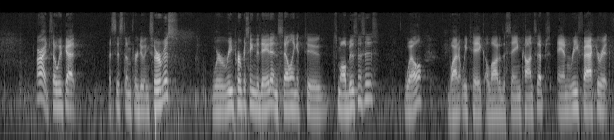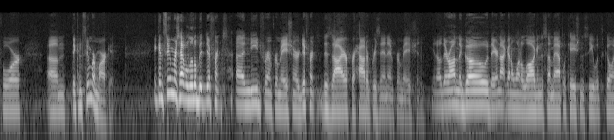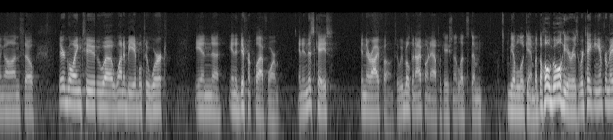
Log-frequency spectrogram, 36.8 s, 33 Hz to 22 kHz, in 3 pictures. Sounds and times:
Speech: 0:00.8 - 0:01.6, 0:02.2 - 0:03.6, 0:04.2 - 0:14.6, 0:15.4 - 0:36.8.

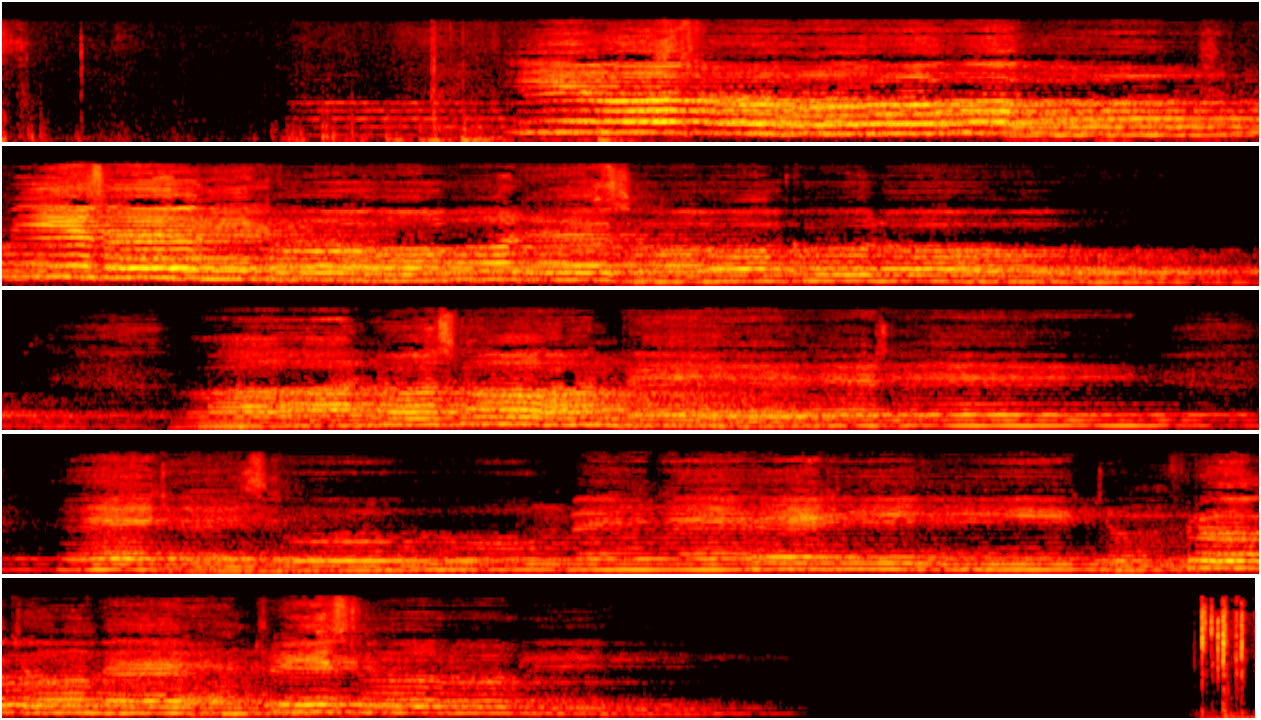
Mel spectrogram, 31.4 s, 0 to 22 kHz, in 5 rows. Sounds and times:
Chant: 0:01.4 - 0:28.8.

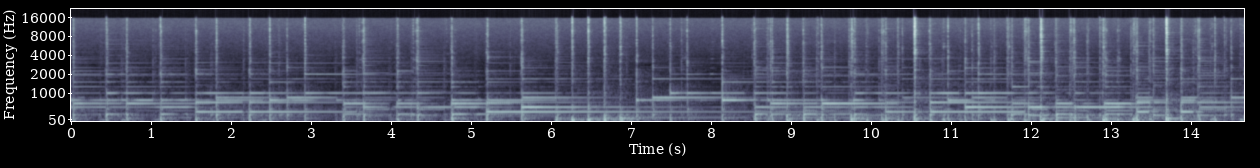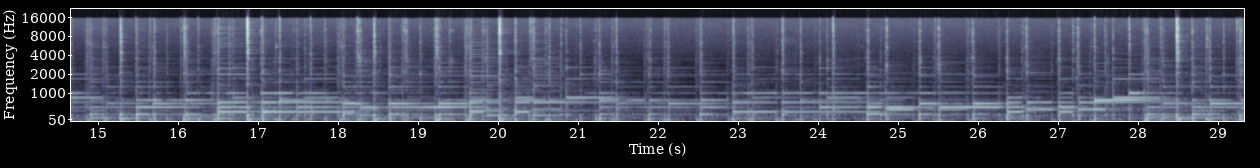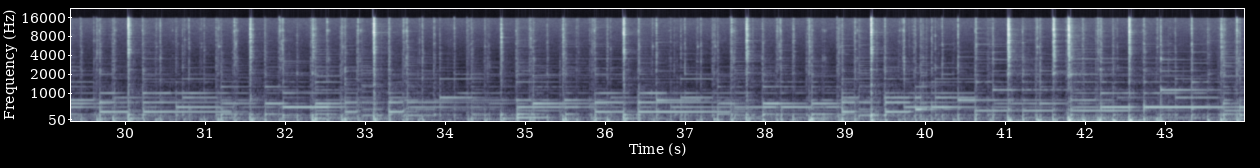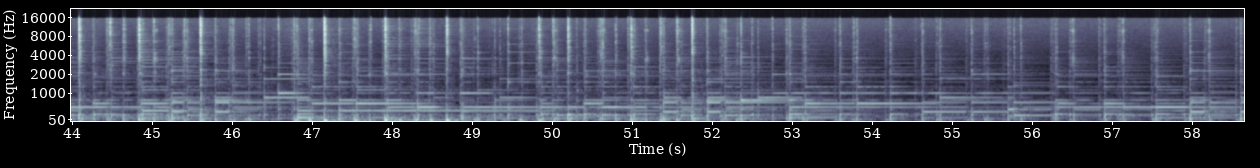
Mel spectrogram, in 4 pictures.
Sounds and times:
Music: 0:00.0 - 0:58.6.

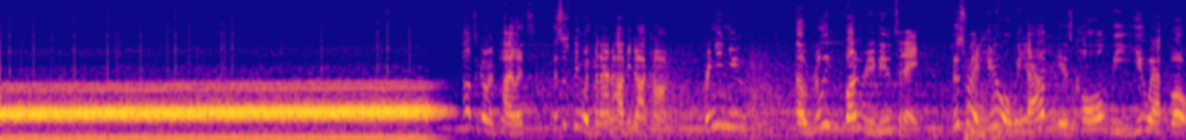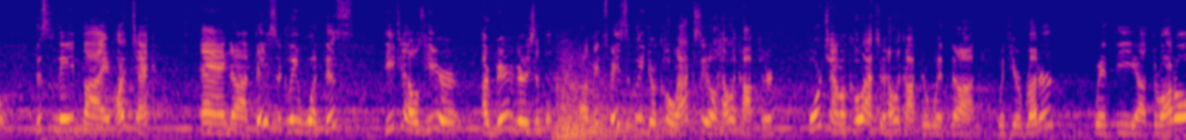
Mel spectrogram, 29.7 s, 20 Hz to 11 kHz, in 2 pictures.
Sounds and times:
Speech: 0:05.8 - 0:09.4, 0:10.0 - 0:29.6.

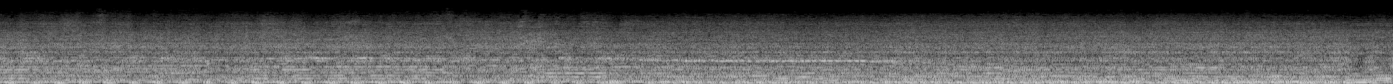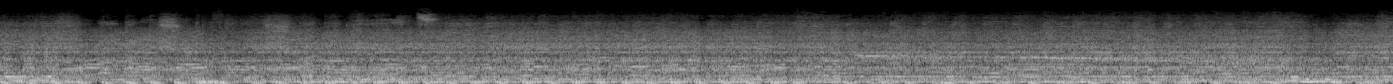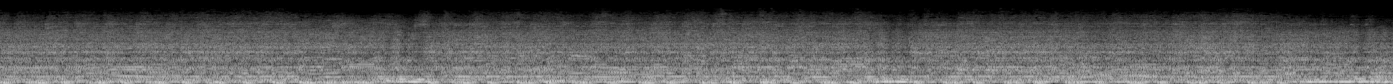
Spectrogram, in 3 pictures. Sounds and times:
Electric guitar: 0:00.0 - 0:41.7
Strum: 0:00.0 - 0:41.7.

